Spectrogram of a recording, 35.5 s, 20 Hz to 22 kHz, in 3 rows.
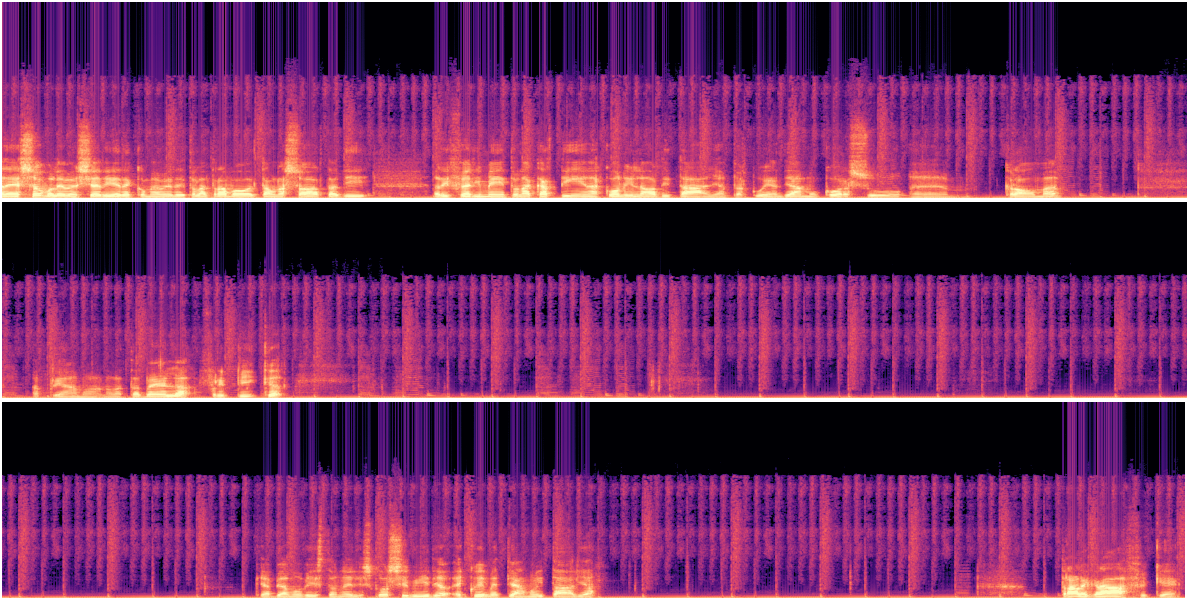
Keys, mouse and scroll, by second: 3.0-3.7 middle drag, 5.7-6.1 middle drag, 8.3 click, 12.1 click, 13.0 click, 14.3 f, 15.4 e, 15.6 e, 16.3 è, 16.8 i, 18.4 x, 20.9 click, 23.1 click, 28.3 click, 30.0-31.8 typing, 32.1 KP_Enter, 34.7-35.5 scroll down 2.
